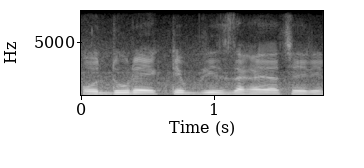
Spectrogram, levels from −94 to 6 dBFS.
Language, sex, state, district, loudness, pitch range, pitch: Bengali, male, West Bengal, North 24 Parganas, -14 LUFS, 135-150 Hz, 140 Hz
